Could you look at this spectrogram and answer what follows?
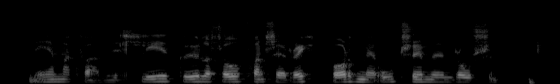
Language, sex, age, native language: Icelandic, male, 30-39, Icelandic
